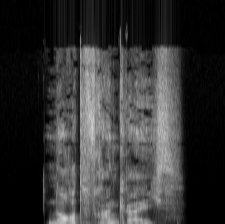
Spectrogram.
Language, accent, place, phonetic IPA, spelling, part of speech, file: German, Germany, Berlin, [ˈnɔʁtfʁaŋkˌʁaɪ̯çs], Nordfrankreichs, noun, De-Nordfrankreichs.ogg
- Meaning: genitive singular of Nordfrankreich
